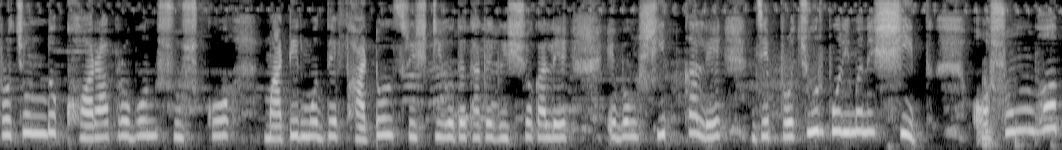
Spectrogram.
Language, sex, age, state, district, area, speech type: Bengali, female, 45-60, West Bengal, Purulia, urban, spontaneous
